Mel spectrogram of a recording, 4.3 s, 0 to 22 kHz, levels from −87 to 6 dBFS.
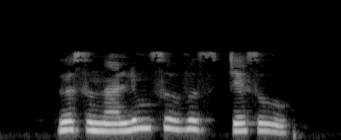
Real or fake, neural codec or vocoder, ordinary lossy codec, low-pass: real; none; AAC, 48 kbps; 5.4 kHz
